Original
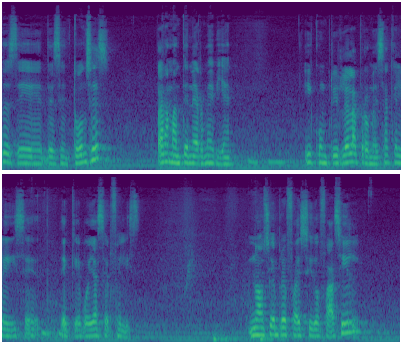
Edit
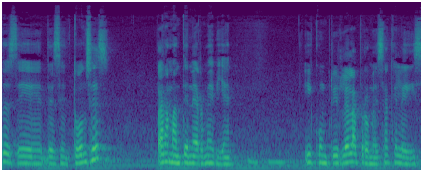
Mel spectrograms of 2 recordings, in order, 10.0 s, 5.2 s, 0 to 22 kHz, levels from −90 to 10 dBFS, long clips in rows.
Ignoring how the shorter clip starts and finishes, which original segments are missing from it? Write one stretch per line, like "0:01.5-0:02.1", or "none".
none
